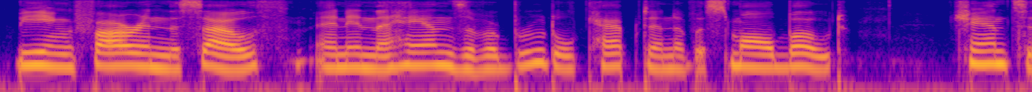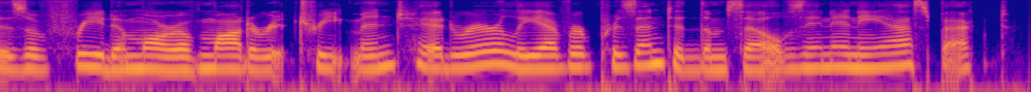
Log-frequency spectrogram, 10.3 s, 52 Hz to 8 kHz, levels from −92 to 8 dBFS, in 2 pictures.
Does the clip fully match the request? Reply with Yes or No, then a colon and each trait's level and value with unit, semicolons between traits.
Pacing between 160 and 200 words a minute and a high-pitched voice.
Yes: average, 185 wpm; high, 205 Hz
